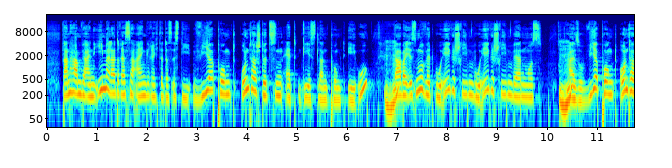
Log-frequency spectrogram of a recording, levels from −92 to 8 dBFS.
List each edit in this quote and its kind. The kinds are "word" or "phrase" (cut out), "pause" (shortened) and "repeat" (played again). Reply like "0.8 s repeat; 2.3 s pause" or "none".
7.6 s phrase; 8.5 s repeat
